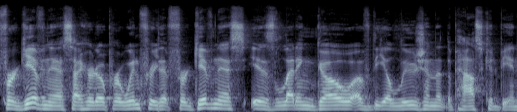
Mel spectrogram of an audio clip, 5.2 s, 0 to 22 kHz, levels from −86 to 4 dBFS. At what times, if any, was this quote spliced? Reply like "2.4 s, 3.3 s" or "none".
1.6 s

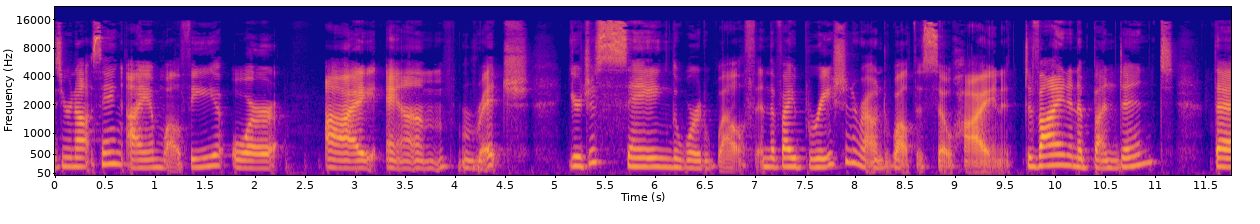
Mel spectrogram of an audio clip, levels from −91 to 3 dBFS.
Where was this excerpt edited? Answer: 9.6 s

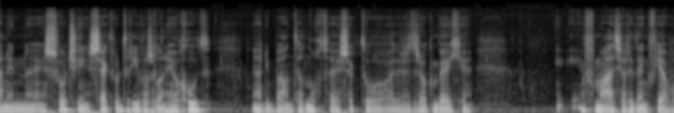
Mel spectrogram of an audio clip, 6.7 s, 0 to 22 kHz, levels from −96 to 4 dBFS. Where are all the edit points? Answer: 1.6 s

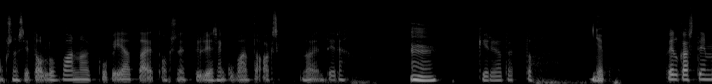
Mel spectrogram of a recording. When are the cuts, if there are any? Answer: none

